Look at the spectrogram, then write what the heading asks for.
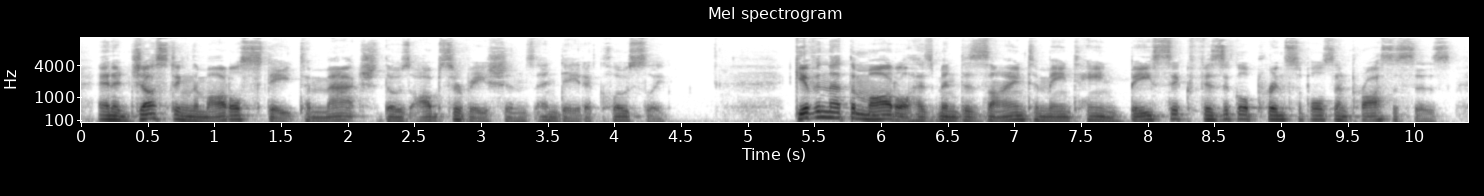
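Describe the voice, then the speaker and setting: A man delivering a scripted lecture in a measured, steady explanatory way. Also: lowish voice.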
